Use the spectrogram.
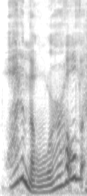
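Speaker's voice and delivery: high, slow, puzzled and a bit hushed; baffled. Retold or imitated. Author recalling first hearing of a blog tour, bewildered. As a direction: drag it out, truly lost by the idea. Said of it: "I'm like".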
